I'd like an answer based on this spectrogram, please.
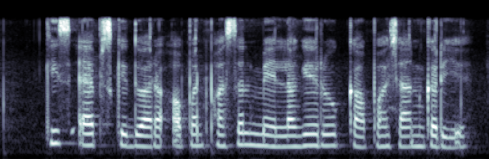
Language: Magahi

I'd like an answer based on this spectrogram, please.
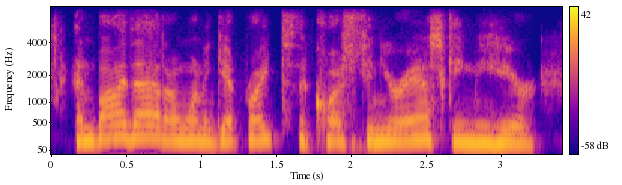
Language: English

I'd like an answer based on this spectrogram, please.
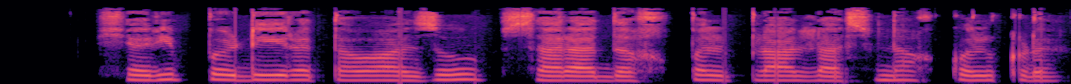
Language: Pashto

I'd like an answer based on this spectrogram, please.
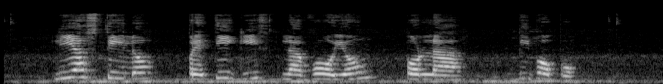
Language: Esperanto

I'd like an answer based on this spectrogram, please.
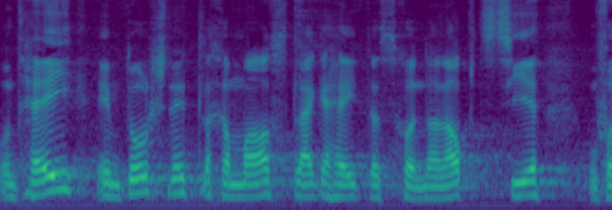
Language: Swiss German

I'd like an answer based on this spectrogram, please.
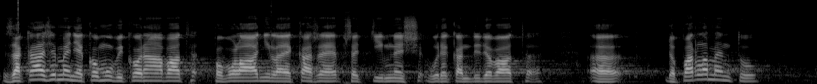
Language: Czech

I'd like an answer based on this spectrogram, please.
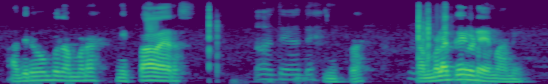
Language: Malayalam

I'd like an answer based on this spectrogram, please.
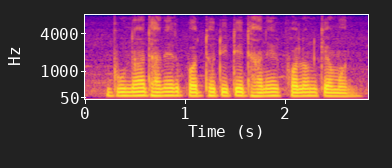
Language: Bangla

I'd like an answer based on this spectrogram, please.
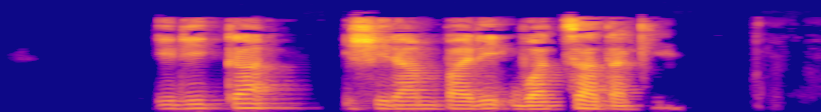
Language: South Ucayali Ashéninka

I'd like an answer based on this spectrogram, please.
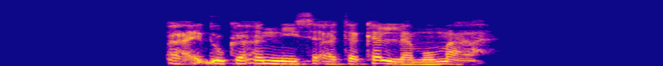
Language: Arabic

